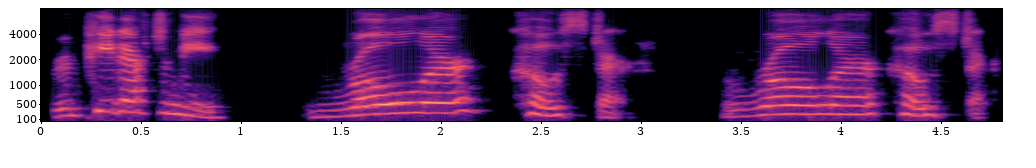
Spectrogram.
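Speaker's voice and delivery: slow "roller coaster" with stress on "ro" and "coast"; pronunciation drill. Shown as a demonstration. Teacher drilling "roller coaster" for students to repeat, slow, stressing first syllables. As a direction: model "roller coaster" slowly, leaning on the first syllable of each word. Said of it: "stress on the first syllable".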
